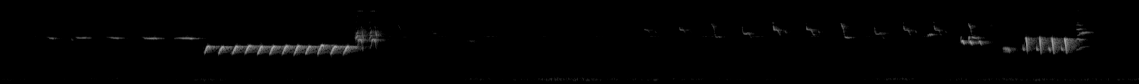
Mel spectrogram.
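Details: Common Nightingale singing at Thurrock Thameside Nature Park, partly hidden in cover: a run of pure whistled notes, then a fast buzzy rattle, thin ticking phrases and a second quick trill near the end.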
